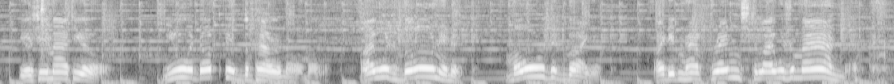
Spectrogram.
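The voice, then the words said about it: Bane character voice impression. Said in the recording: “that Bane impression”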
